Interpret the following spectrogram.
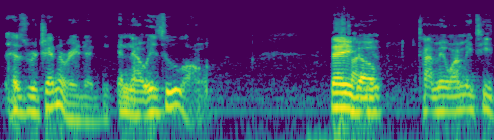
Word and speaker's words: Oolong: Oolong? Did I say it right? That is correct, sir.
